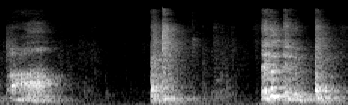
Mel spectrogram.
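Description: A man coughing hard in a few separate bursts, with pauses between them.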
